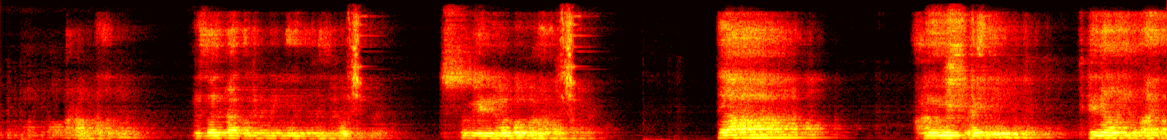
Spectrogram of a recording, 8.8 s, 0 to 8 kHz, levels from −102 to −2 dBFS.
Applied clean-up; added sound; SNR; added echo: neural mask model DeepFilterNet 3.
